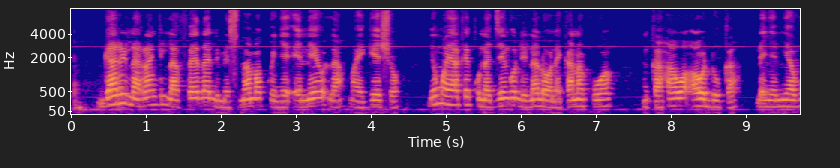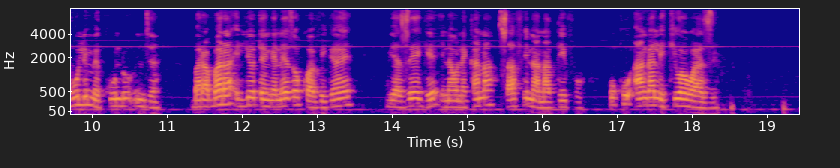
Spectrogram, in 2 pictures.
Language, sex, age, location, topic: Swahili, male, 25-35, Nairobi, finance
